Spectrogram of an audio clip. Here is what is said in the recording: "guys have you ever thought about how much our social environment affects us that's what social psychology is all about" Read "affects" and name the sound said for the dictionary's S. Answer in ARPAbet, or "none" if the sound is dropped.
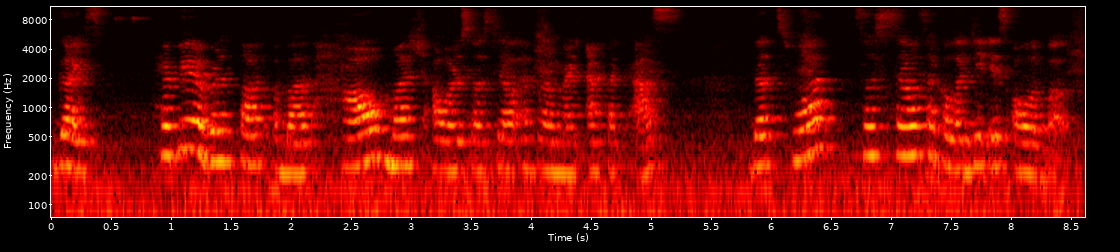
none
